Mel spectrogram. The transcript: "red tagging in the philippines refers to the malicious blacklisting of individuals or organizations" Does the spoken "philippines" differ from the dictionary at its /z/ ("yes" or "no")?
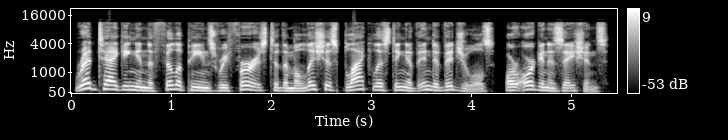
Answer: no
